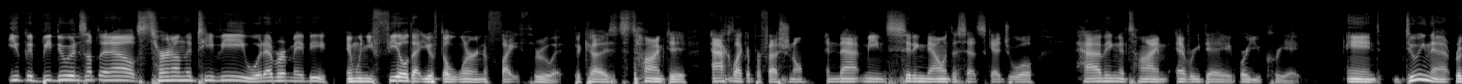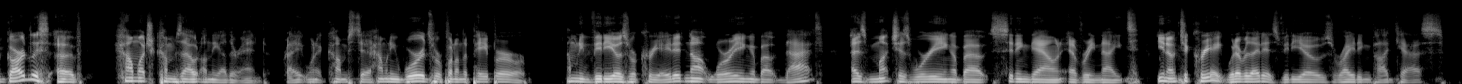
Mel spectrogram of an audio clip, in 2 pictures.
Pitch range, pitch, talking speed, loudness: 110-140 Hz, 125 Hz, 220 wpm, -19 LUFS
